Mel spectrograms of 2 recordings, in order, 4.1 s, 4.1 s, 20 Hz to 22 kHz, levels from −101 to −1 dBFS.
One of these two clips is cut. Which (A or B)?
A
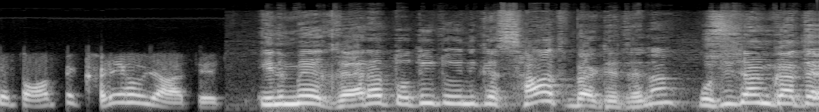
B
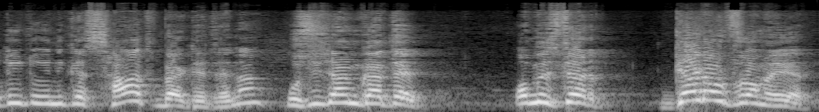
A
